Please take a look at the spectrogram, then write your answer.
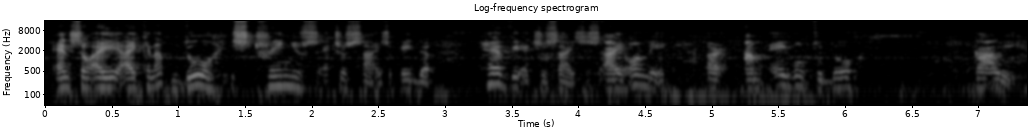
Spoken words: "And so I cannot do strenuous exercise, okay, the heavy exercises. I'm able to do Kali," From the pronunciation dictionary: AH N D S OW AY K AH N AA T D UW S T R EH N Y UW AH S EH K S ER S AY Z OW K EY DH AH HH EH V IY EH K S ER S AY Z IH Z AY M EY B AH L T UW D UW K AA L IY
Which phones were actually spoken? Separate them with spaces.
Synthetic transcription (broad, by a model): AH N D S OW AY K AH N AA T D UW S T R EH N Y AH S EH K S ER S AY S OW K EY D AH HH EH V IY EH K S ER S AY S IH S AY M EY B AH L T UW D UW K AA L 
